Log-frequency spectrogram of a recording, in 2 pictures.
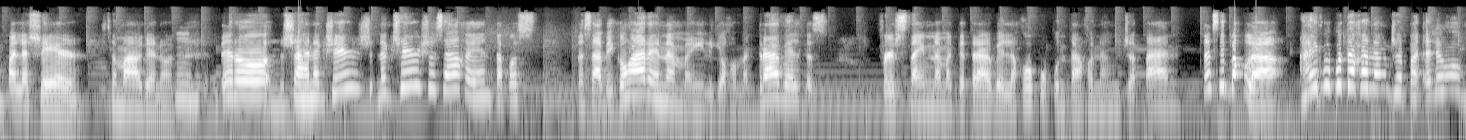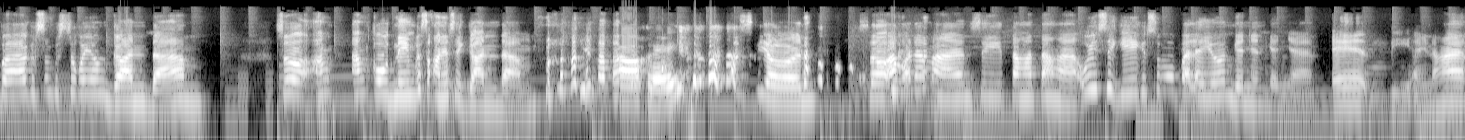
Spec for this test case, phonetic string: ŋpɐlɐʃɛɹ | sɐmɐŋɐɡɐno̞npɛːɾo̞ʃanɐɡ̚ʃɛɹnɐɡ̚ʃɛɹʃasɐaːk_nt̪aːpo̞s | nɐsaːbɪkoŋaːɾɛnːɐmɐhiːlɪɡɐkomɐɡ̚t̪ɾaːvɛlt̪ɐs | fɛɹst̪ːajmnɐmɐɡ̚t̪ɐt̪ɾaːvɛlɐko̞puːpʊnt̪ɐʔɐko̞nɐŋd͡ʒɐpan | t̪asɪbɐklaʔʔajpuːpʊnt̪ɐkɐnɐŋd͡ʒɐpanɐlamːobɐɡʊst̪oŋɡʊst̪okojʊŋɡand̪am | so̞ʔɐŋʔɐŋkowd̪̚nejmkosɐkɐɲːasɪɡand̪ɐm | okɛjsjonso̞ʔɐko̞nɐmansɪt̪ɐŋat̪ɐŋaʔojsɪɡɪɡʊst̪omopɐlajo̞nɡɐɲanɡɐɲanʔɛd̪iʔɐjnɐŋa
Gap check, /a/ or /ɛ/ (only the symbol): ɛ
